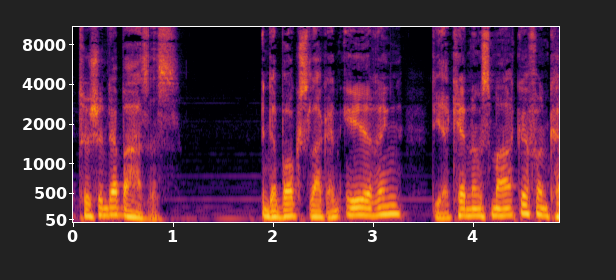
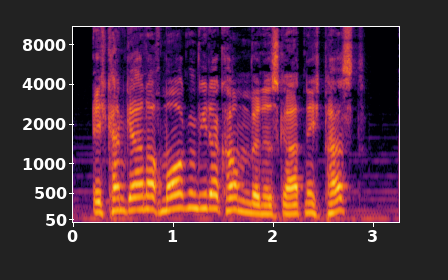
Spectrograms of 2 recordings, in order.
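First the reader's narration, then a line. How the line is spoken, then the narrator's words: Distant call. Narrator (German): rief er aus der Entfernung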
